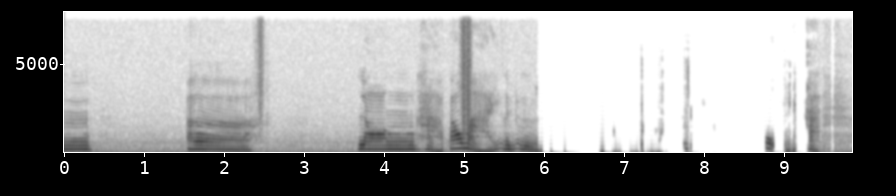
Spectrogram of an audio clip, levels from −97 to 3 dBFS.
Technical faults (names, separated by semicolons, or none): wireless microphone noise hit; speech suppressed in double talk; other side's voice leaking through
